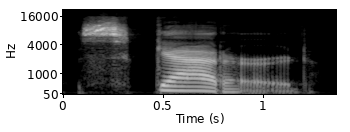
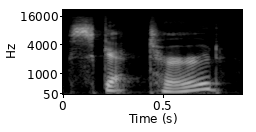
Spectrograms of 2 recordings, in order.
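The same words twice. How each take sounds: First: The middle T is soft, not fully released. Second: The middle T is a hard, released sound.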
